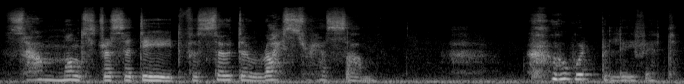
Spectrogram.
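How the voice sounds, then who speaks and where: A genteel young Victorian Englishwoman, shaken yet quietly resolute, in a radio drama. Her low voice is very slow and halting, with heavy creak at the edges. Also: a little hiss or hum. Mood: shocked disbelief. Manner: halting, formal, hushed delivery.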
